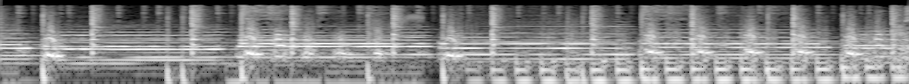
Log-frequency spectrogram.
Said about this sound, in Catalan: Ara sonarà un gos al teu mòbil? Sí, vaig trobar-ho, no sé, divertit. Diferent. Sí, diferent. Bé, bé, amb una base musical clàssica, però amb uns tocs així estranys.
